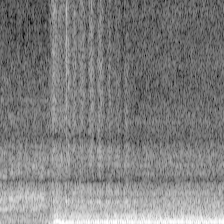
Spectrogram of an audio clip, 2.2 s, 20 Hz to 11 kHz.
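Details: Truck with 190 on the odometer, cold start: fires immediately into a low, loud idle with an uneven, stumbling beat and loud exhaust; intake tube visibly shaking; engine misfire.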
